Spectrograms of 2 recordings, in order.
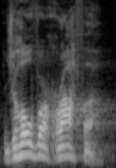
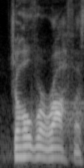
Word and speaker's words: Jehovah Rapha: Now, there's some debate about pronunciation on these. I ran through with Judy, and I take her word over mine. Jehovah Rapha. Jehovah Rapha. Say Rapha. Put it together, Jehovah Rapha.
